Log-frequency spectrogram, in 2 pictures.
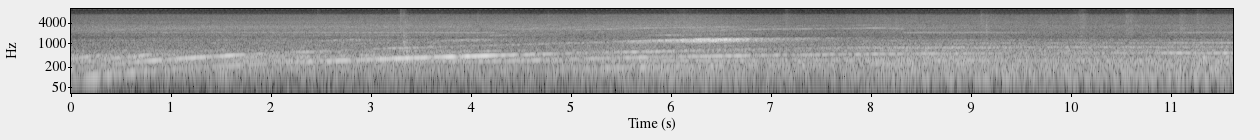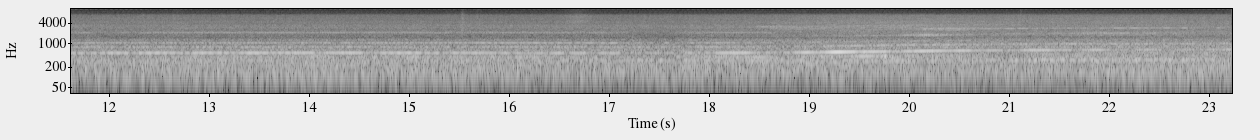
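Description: A train's electric motors whine, rising in pitch as the train speeds up.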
